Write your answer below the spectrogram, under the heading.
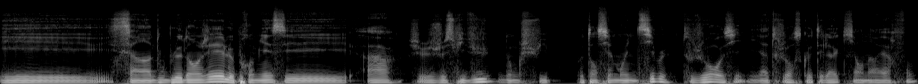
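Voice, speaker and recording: A very deep, low-pitched man speaks fairly slowly in a dark, mellow tone, in a very clean recording with a silent background. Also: ordinary pitch variation. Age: 20s. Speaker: gym manager and competitive boxer. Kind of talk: personal testimony. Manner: halting.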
